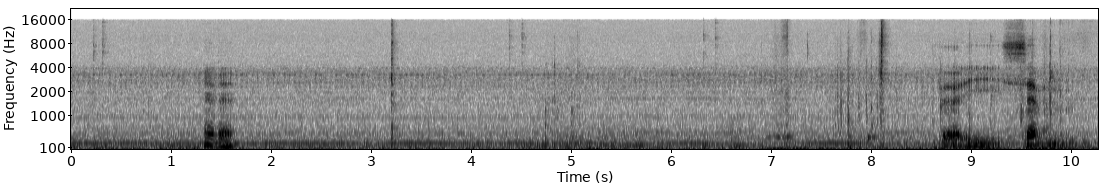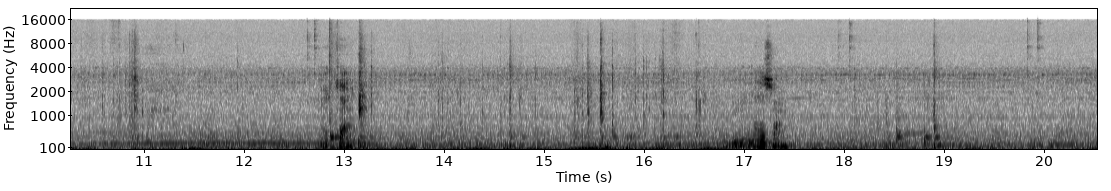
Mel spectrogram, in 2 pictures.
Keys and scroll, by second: 7.7 BackSpace, 8.6 3, 8.8 Right, 9.5 BackSpace, 10.5 7, 14.6 d, 15.4 Escape, 16.1 m.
